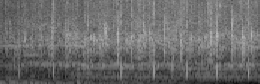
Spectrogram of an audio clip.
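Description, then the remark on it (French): An audience at the Église Paris Métropole applauds, dense clapping with a steady rhythmic pulse of sharper claps running through it, over sustained low musical tones, fairly loud and continuous throughout. “acclamation ce soir.”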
